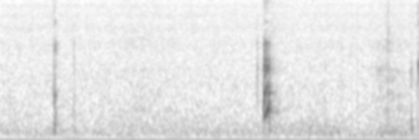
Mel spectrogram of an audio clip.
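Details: Hiccups: faint, abrupt hiccup sounds, one clearer than the rest, spaced irregularly in a quiet room.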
